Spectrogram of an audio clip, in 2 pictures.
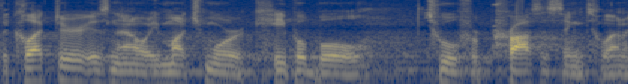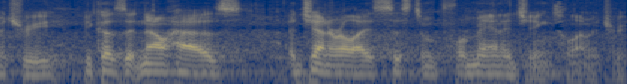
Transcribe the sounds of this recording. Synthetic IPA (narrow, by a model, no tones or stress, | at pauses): ðɨkʰəlɛk̚tə˞ɪznaʊɨmʌt͡ʃmɔɹkʰeɪpəbl̩ˠ | tʰulˠfə˞pʰɹ̥ɑsɛsɪ̃ŋtʰəlɛmɨt͡ʃɹib̥ɨkʰʌzɨtⁿnaʊəz | ʔɨd͡ʒɛnə˞əlˠaɪzd̥sɪstə̃ɱfə˞mæñɨd͡ʒɪ̰̃ŋtʰəlɛ̰mɨt͡ʃɹ̥ḭ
